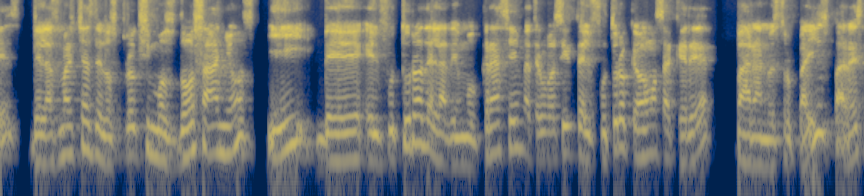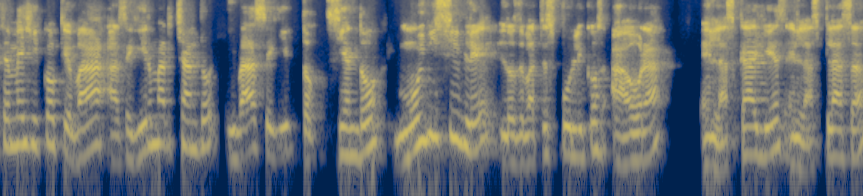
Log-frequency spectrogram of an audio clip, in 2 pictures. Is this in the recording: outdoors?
no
